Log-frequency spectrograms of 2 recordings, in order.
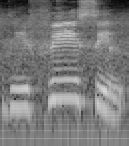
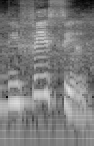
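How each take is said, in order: First: "Difícil" said very slowly, holding the FI; slow the word down and dwell on FI in "Difícil"; stretched penultimate stress. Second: Said in the usual way. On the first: Shown as a demonstration. Teacher repeating the example by syllables, slow stressed FI in "Difícil". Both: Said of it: "Última y penúltima sílaba".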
